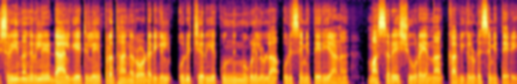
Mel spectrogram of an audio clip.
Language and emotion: Malayalam, neutral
